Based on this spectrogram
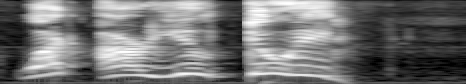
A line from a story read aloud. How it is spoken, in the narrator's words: shouted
